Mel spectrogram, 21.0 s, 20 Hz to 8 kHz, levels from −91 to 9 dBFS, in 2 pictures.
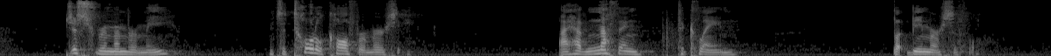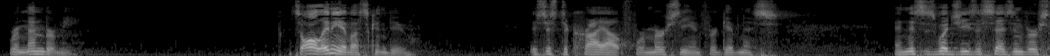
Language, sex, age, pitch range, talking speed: English, male, 30-49, 125-200 Hz, 125 wpm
